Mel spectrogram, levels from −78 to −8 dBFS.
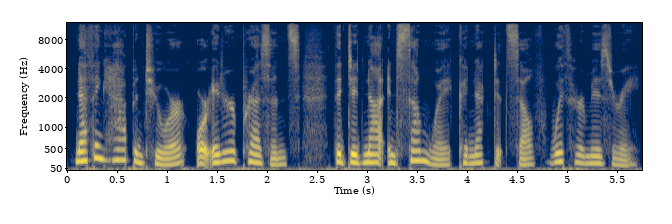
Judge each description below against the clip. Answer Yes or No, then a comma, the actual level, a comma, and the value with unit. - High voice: No, medium, 175 Hz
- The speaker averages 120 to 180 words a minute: No, average, 200 wpm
